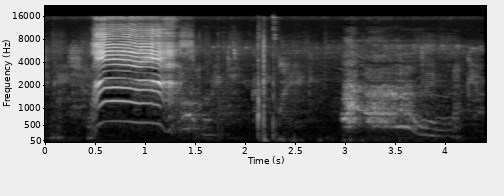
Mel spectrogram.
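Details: A three-week-old he-goat kid being castrated gives one loud, harsh, sustained bleat lasting under a second, followed by a click and a softer, lower, falling bleat.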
